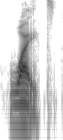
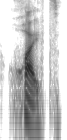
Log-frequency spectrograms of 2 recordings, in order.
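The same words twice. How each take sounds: First: It begins with a plain W sound. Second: It begins with a breathy HW sound. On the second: "some people who still have like an H sound"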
